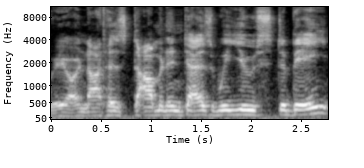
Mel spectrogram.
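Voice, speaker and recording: Using an ordinary speaking voice, a man talks at a fairly slow pace with medium pitch and ordinary pitch variation. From United States. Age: 60s. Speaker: professor. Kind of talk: lecture.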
